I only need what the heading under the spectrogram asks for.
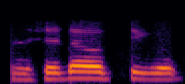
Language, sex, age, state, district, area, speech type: Odia, male, 18-30, Odisha, Malkangiri, urban, conversation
